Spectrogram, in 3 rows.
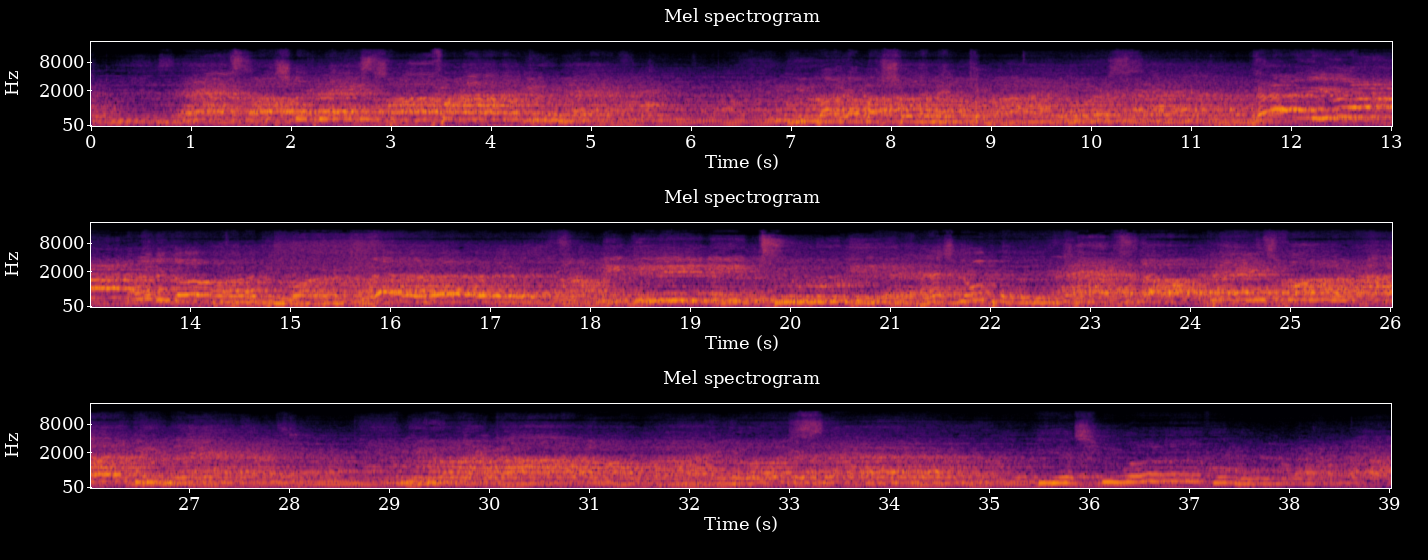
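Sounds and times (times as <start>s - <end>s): choir and congregation singing: 0.0s - 39.0s
lead vocalist singing: 0.0s - 39.0s.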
